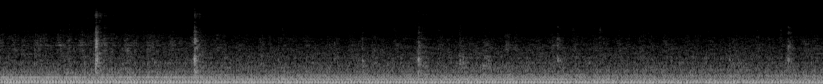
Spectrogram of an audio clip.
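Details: Dodge at idle: sharp clunks about once a second, unevenly spaced, over engine hum; clunking located in rear end, rear end suspected failing.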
